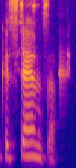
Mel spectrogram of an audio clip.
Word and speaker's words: Costanza: last name I said the one with the hard c not the Soft C he said Oh you mean Costanza so Tommy Costanza gets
